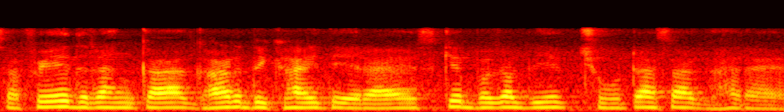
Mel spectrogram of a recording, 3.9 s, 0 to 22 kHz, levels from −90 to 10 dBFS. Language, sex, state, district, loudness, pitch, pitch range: Hindi, male, Maharashtra, Chandrapur, -17 LUFS, 175 Hz, 165-185 Hz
